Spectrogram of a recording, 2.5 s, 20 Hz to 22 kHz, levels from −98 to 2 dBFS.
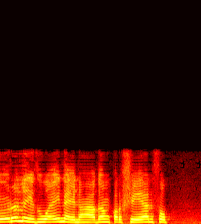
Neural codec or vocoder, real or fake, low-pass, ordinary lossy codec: codec, 16 kHz, 1.1 kbps, Voila-Tokenizer; fake; 7.2 kHz; none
